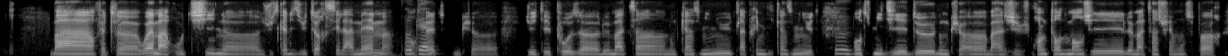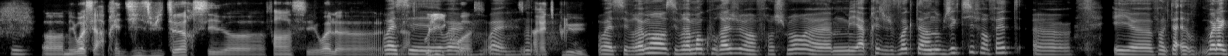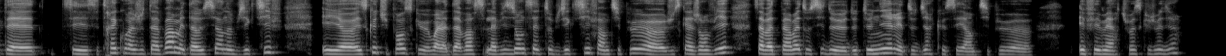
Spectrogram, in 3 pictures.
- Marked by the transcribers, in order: tapping; stressed: "dix-huit heures"; blowing
- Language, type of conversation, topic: French, advice, Comment puis-je redéfinir mes limites entre le travail et la vie personnelle pour éviter l’épuisement professionnel ?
